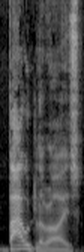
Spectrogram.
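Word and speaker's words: bowdlerize: says it's with bo pronounced it as in bow wow wow bowdler eyes bowdler eyes well you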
